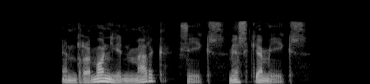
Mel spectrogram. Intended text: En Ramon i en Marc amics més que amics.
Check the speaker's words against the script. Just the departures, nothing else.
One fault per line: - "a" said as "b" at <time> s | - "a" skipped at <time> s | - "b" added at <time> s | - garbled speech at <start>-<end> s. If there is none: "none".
none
